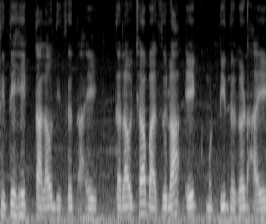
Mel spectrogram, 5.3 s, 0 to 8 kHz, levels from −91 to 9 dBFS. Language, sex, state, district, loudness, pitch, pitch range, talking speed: Marathi, male, Maharashtra, Nagpur, -19 LUFS, 120 Hz, 115-125 Hz, 125 wpm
